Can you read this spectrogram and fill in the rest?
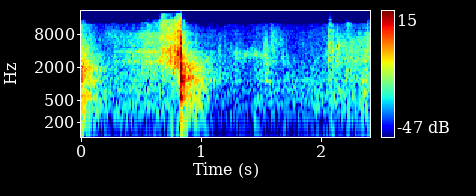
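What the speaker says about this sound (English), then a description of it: "I'm just going to give that a rough chop." A Damascus steel knife roughly chops green Scotch bonnet peppers on a board, giving one sharp, close cutting thud amid quieter board noise, with no talking.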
